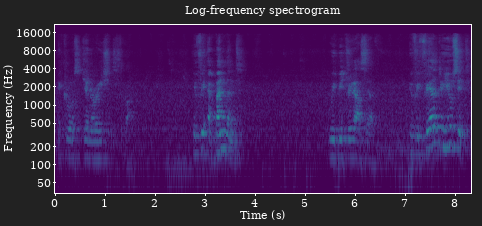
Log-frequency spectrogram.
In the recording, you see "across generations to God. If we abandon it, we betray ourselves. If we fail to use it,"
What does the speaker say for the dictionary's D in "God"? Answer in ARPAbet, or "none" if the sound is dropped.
none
